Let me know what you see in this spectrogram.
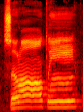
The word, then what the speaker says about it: صراطي: صراطي. را has a heavy sound. طي. علي ناصر, you pronounce it this way. وأن هذا صراطي مستقيما. طي doesn't have a long sound. It has two counts.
